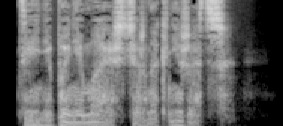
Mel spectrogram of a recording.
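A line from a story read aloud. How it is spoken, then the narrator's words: Whisper. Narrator (Russian): прошептал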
